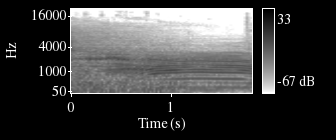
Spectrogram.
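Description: A cow moos on a ranch in Fort Worth, Texas, one long, loud, close call with a rising then steady drawn-out tone lasting nearly two seconds, with no other voices.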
